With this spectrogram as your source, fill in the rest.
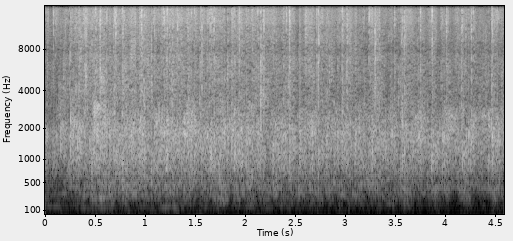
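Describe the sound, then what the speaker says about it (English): Sustained applause from an audience at a higher education conclave, a dense steady wash of many hands clapping, loud and even throughout with no voices on top. "So give him a big clap."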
